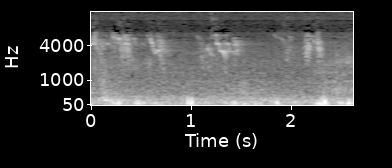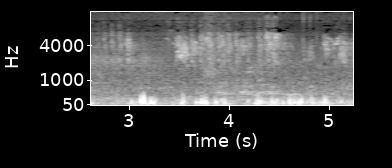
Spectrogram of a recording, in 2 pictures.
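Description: Small birds chirping intermittently in the background, with a scatter of low, muffled bumps.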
